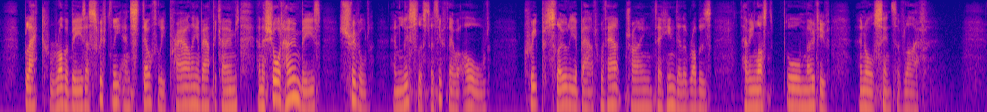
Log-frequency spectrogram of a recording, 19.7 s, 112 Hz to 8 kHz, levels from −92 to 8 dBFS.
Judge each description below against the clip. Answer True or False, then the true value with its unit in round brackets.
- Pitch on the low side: True (130 Hz)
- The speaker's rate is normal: False (130 wpm)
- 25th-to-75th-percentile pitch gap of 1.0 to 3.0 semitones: True (2.5 semitones)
